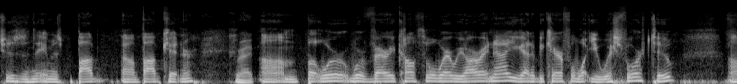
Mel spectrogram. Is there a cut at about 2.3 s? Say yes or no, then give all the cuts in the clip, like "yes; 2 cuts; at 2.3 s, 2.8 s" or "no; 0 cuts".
yes; 1 cut; at 2.3 s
